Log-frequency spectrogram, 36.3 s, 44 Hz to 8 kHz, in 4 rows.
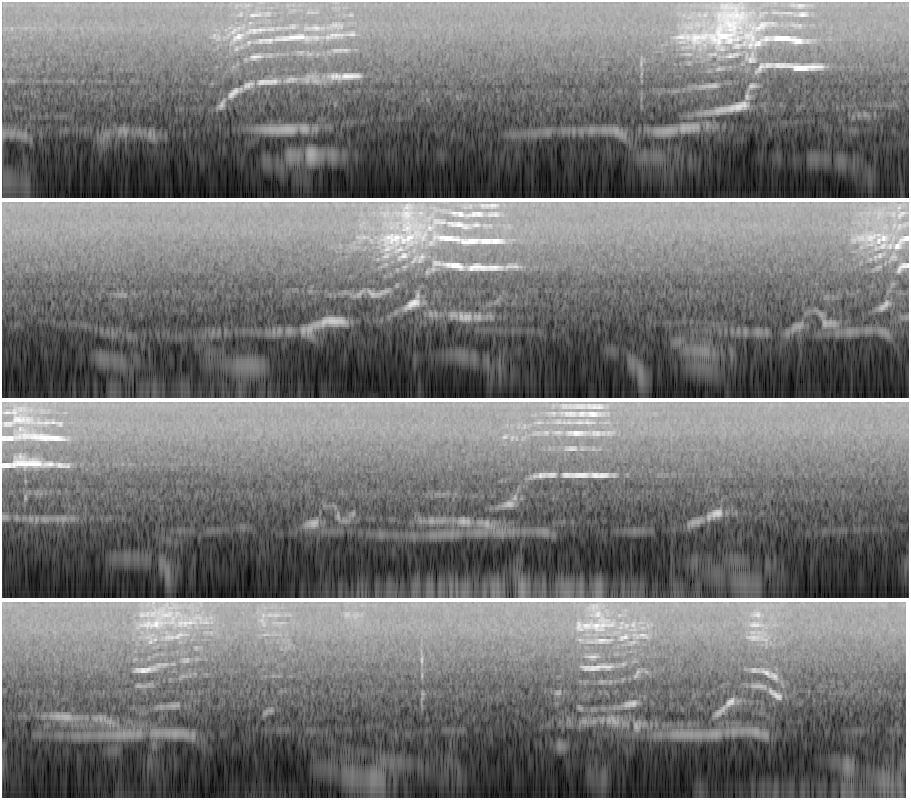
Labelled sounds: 2.3	3.6	humpback whale, 0.80 to 7.0 kHz
4.2	4.6	humpback whale, 2.0 to 2.3 kHz
6.6	8.2	humpback whale, 0.80 to 7.0 kHz
12.6	14.2	humpback whale, 1.2 to 7.1 kHz
17.5	18.8	humpback whale, 1.2 to 6.5 kHz
23.3	24.2	humpback whale, 0.96 to 8.0 kHz
28.5	29.3	humpback whale, 0.96 to 6.8 kHz
29.7	30.1	humpback whale, 3.1 to 5.6 kHz
32.9	33.7	humpback whale, 0.96 to 5.8 kHz
34.6	35.1	humpback whale, 0.80 to 3.1 kHz

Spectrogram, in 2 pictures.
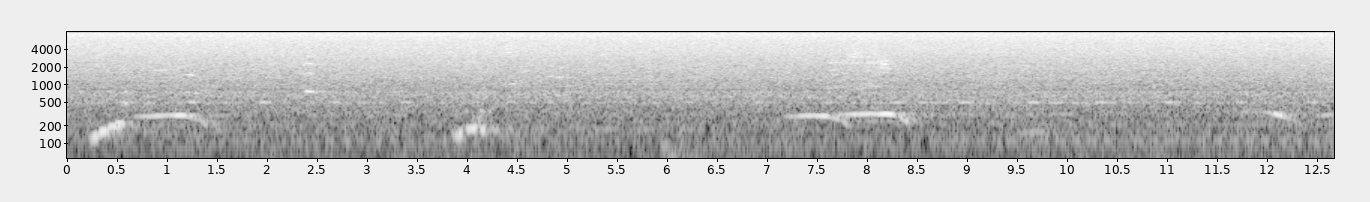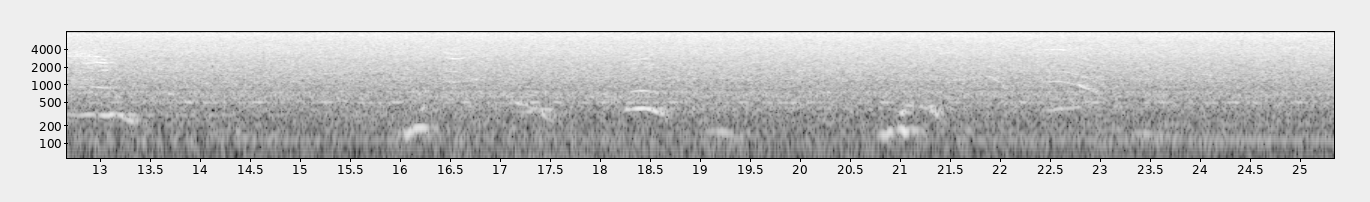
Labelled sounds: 12.9	13.2	humpback whale, 2.3 to 2.5 kHz
22.4	23.0	humpback whale, 0.80 to 4.0 kHz

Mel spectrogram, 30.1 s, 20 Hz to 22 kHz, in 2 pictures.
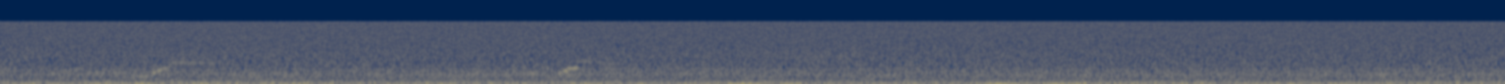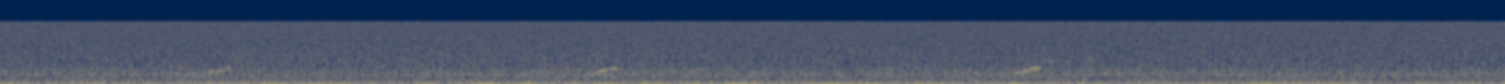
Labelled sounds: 1.7	2.1	humpback whale, 0.93 to 1.2 kHz

